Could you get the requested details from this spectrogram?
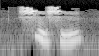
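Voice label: "事实", Mandarin Chinese; chinese-flashcards; hsk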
